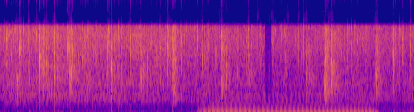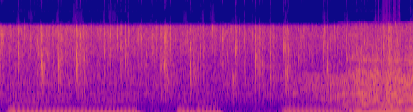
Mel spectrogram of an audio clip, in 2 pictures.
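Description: Snapping shrimp crackling, a dense spatter of clicks. From a few seconds in, low, pitched fish hums from a sculpin come in several spells of one to two seconds over the continuing crackle. Just before the end a low call begins that rises in pitch, the start of a North Atlantic right whale up call.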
